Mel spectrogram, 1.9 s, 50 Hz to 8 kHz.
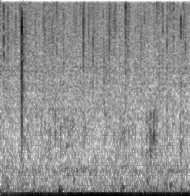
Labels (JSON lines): {"label": "anthrophony, boat engine", "recorder": "SoundTrap 500"}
